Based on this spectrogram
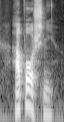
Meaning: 1. last in a row, recent 2. final
- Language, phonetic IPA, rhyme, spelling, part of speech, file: Belarusian, [aˈpoʂnʲi], -oʂnʲi, апошні, adjective, Be-апошні.ogg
